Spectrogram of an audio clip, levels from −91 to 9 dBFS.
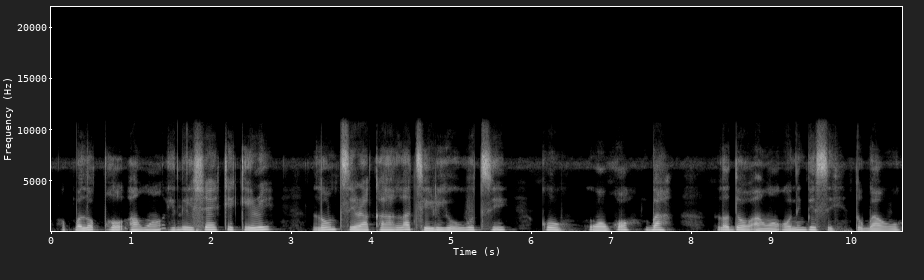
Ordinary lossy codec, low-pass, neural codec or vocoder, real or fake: none; 10.8 kHz; autoencoder, 48 kHz, 128 numbers a frame, DAC-VAE, trained on Japanese speech; fake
